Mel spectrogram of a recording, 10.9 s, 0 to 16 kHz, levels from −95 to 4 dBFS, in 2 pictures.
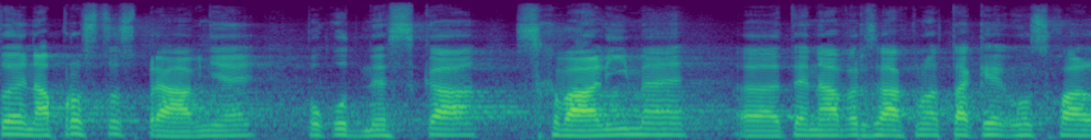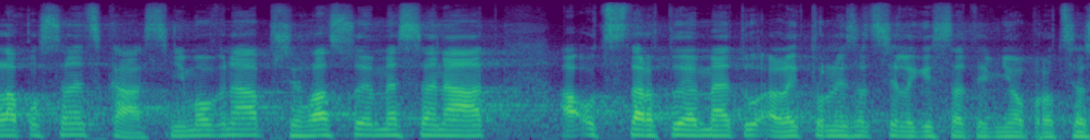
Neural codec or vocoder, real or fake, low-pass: vocoder, 44.1 kHz, 128 mel bands every 512 samples, BigVGAN v2; fake; 14.4 kHz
